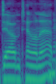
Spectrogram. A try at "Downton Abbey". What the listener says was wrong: I don't think there's a second W in it.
